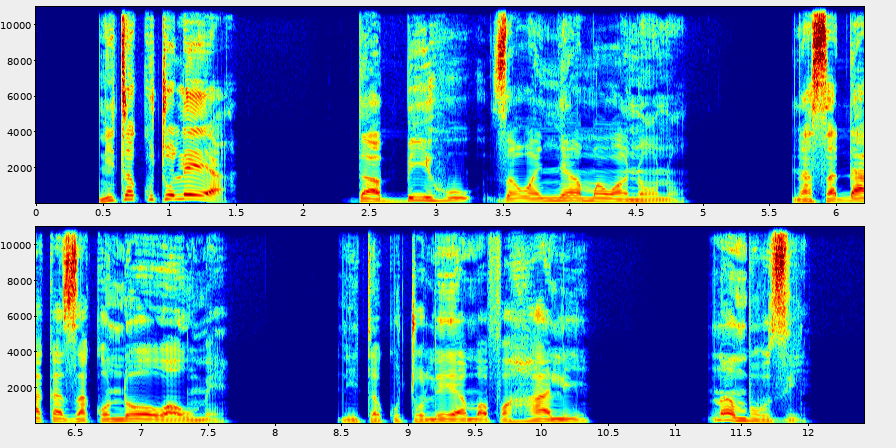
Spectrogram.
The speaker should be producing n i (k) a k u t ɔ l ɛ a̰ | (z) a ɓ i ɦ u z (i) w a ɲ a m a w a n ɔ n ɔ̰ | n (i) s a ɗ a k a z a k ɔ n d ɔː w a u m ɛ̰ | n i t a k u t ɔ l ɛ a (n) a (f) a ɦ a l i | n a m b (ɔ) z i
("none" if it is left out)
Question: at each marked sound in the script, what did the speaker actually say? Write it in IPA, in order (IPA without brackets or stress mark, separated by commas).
t, ð, a, a, m, f, u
